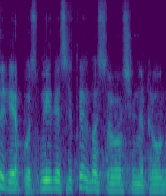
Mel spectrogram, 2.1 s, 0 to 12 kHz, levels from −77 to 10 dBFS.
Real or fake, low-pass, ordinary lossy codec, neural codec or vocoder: fake; 10.8 kHz; Opus, 16 kbps; codec, 24 kHz, 0.9 kbps, WavTokenizer, medium music audio release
